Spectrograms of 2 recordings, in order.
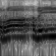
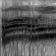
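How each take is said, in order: The two takes are said the same way.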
